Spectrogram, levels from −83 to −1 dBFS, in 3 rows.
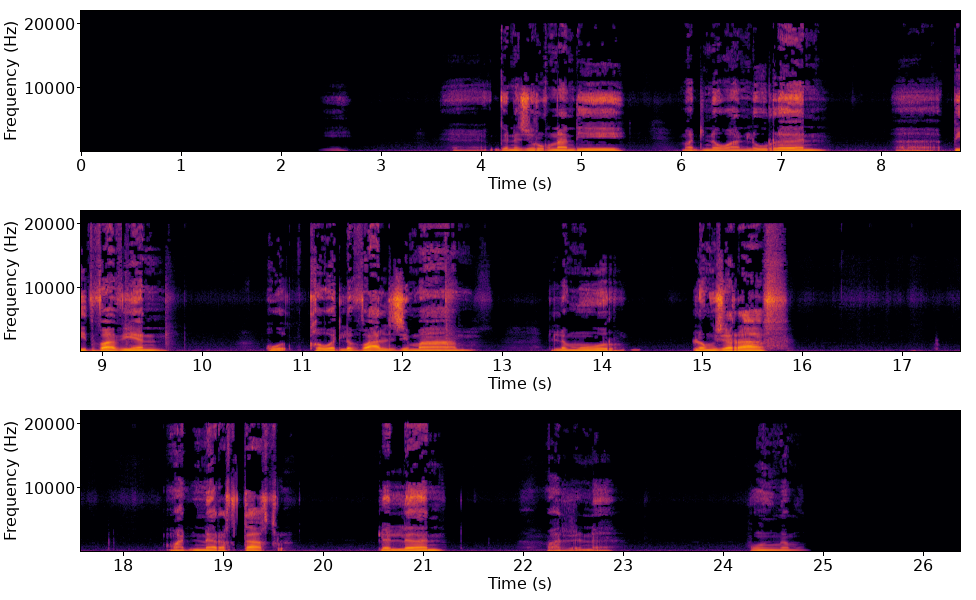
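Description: No technical faults can be heard in this speech recording. The level rises in a smooth fade from around 2.5 s to 3.42 s, and a second smooth fade lowers it from about 24.5 s to 24.9 s, with no click or hard edge at either end.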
